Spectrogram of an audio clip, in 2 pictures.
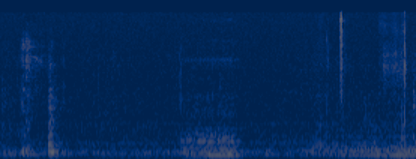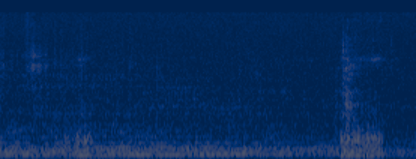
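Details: Snoring during sleep: low, rumbling breaths recurring every few seconds, with quiet room noise.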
